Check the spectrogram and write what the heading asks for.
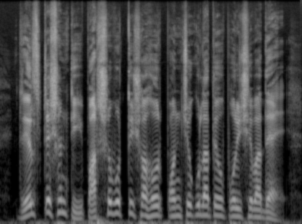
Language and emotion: Bengali, neutral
